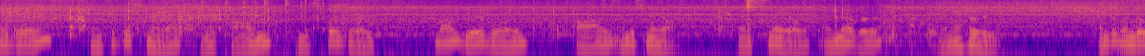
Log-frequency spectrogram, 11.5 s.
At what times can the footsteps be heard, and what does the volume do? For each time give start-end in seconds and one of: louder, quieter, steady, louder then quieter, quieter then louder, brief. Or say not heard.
not heard.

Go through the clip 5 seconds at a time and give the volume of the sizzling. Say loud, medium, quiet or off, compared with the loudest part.
loud, medium, loud.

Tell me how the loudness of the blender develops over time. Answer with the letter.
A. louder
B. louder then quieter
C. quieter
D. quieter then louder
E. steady
E.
